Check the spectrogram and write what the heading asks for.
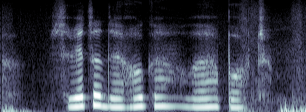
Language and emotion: Russian, neutral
